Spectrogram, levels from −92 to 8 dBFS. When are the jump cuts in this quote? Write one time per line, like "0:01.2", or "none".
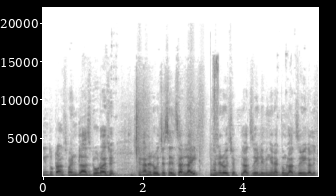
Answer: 0:03.4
